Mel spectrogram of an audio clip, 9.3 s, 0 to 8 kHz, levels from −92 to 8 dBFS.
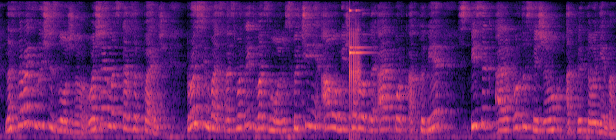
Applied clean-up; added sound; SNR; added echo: none; Dishes, pots, and pans; -3 dB; reverberation time 0.7 s.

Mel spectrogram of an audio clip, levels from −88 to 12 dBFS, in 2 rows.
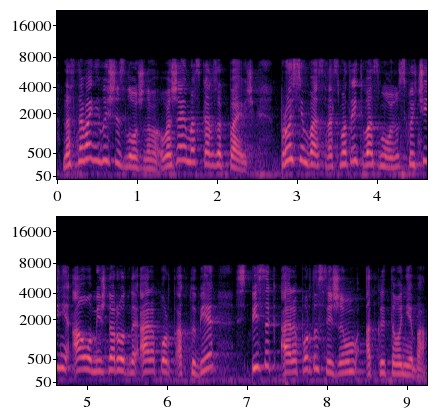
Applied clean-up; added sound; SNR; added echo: none; none; none; none.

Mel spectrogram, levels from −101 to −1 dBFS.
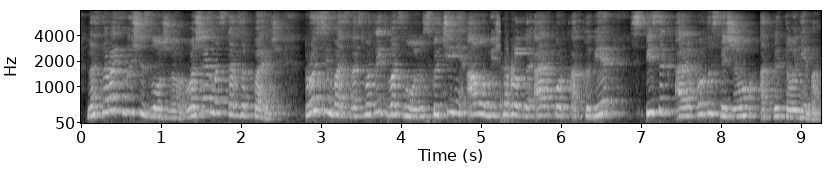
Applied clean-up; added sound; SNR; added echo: neural separator model SepFormer DNS4.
